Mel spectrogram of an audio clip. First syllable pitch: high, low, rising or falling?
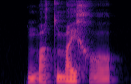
low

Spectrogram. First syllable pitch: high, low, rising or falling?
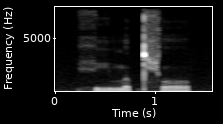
low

